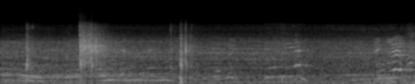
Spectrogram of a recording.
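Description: Wooden pallet being set down on concrete: a knock, then a louder scraping clatter about a second in, and another sharp knock near three seconds. Workers' voices and a steady low hum run underneath.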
